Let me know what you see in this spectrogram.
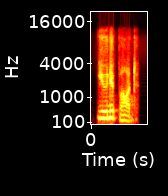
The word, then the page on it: unipod: Indian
